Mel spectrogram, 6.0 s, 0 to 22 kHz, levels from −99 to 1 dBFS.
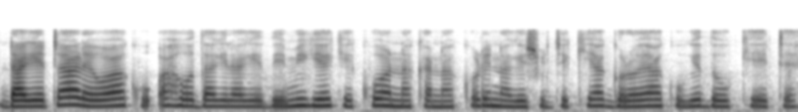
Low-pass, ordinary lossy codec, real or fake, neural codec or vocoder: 7.2 kHz; none; real; none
